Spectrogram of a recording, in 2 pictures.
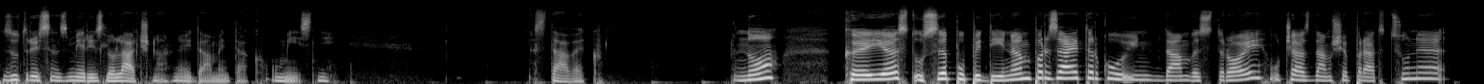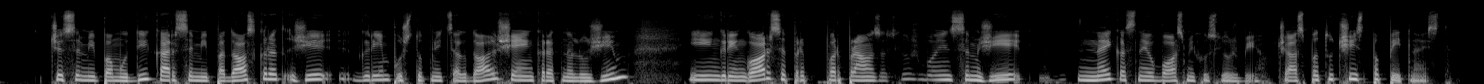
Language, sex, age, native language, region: Slovenian, female, 50-59, Slovenian, Gorenjska region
